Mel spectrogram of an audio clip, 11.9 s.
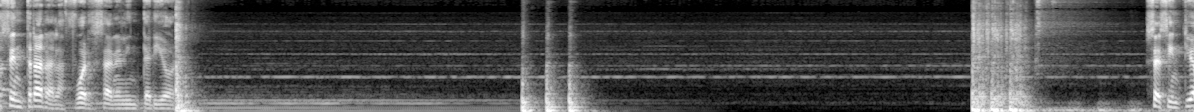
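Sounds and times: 
speech: 0:00.0 - 0:02.0, 0:11.5 - 0:11.9
fist knocking on a kitchen window: 0:05.2 - 0:06.0, 0:09.7 - 0:10.4.

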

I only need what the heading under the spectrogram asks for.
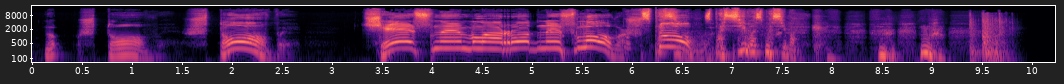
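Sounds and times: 
speech: 0:00.1 - 0:02.7, 0:03.3 - 0:09.6
door being opened in a dramatized Bulgakov play: 0:09.3 - 0:10.0.

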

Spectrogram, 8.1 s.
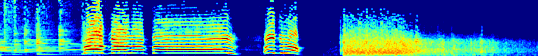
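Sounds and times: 
man reciting the Quran in drawn-out melodic phrases: 0:01.2 - 0:04.6
Ramadan iftar cannon firing at sunset: 0:05.0 - 0:08.0.

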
